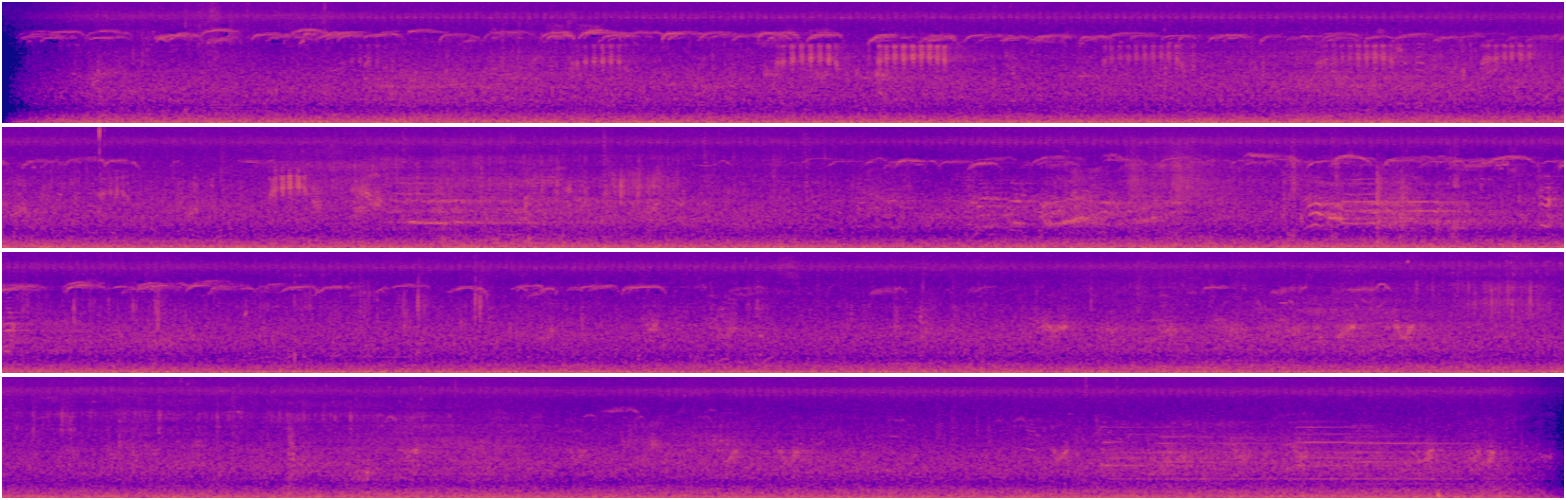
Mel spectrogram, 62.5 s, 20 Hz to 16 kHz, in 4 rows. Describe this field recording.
Mitten in der Natur, doch vielfach kultiviert und polyphon genutzt: Das Summen von Insekten, die Schreie von Möwen, Frösche, die quaken, dazu Schritte und Räder über den Kiesweg, Rufe von einem nicht sichtbaren Sportpaltz, in die Idylle klingen Kirchenglocken. Die Glocken, die Rufe, sie verfangen sich in Echos, obwohl das Gelände eher flach scheint, und sie wirken nahe, obwohl ihre Distanz eigentlich gross ist: Nähe und Ferne verweben sich in einer eigentümlichen akustischen Topographie. Art and the City: Jorge Macchi (Limmat, 2012)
